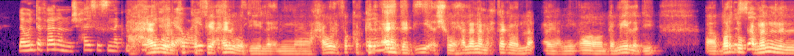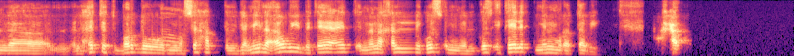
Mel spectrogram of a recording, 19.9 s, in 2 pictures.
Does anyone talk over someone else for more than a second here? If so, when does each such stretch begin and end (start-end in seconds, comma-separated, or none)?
1.6-2.9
